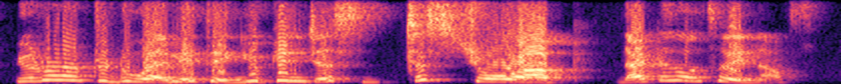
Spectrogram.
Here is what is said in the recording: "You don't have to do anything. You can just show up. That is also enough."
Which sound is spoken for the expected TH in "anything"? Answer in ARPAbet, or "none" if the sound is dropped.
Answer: T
